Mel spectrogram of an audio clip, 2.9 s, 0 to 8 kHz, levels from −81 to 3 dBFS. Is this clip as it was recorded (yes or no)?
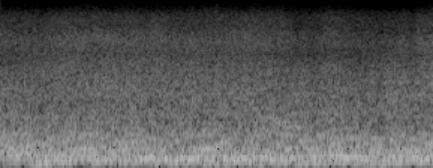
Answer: no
